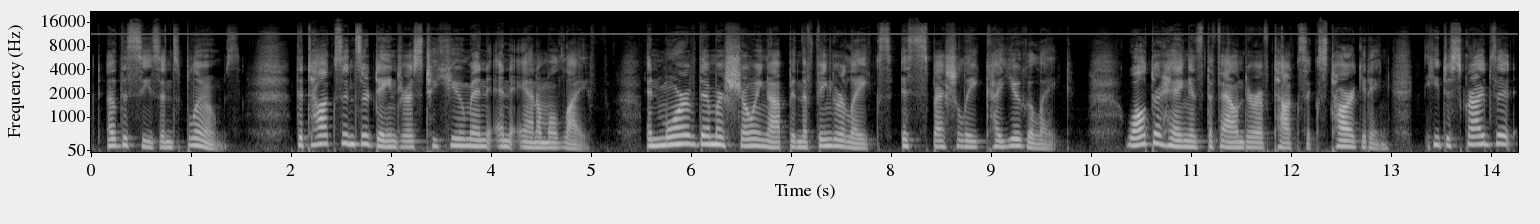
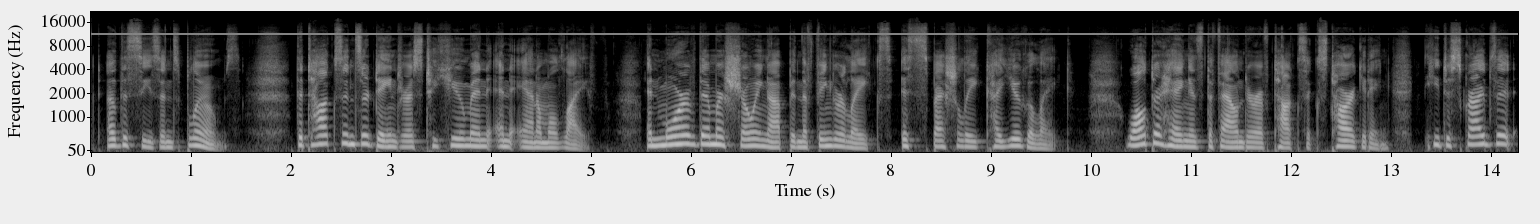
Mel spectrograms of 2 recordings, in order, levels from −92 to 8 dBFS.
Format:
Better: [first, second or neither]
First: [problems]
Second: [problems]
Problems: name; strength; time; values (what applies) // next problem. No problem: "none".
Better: first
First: high-pitched whine; faint; throughout; 11.5 kHz, 20 dB below the speech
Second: high-pitched whine; loud; throughout; 11.5 kHz, 6 dB below the speech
